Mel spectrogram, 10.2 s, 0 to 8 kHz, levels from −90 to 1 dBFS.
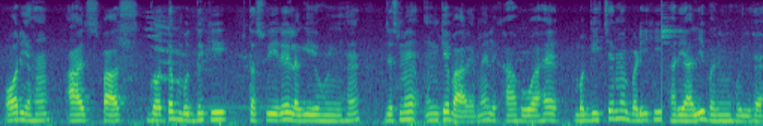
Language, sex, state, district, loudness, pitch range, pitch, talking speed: Hindi, male, Uttar Pradesh, Ghazipur, -19 LUFS, 140-155 Hz, 150 Hz, 145 wpm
